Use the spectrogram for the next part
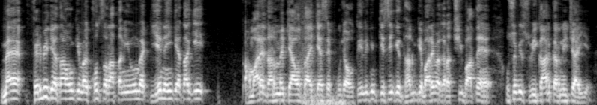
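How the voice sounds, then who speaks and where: A man hosting a political news commentary, talking fast and rhetorically straight to his viewers. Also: fairly high pitch, fairly even intonation, husky.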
